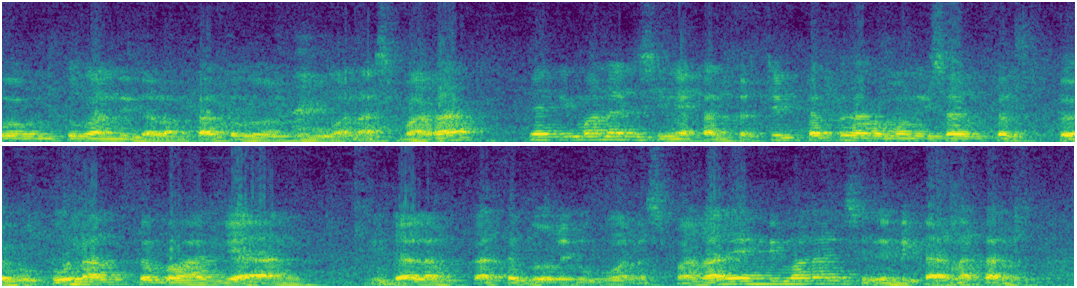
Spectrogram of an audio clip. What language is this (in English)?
Indonesian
